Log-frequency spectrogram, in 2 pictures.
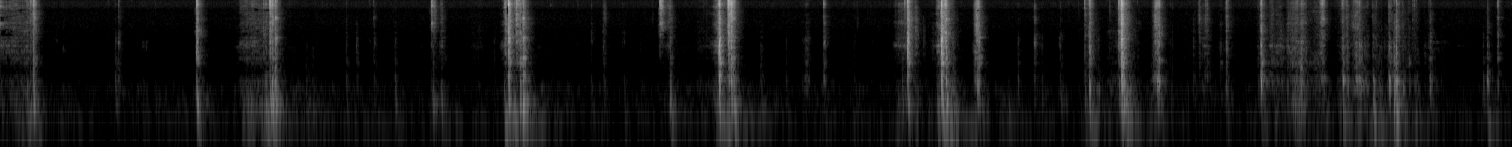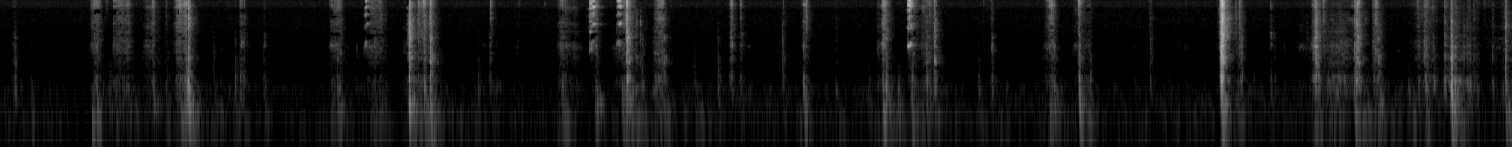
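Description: X-Acto knife blade scoring and cutting a thin clear plastic bottle. The sound is sharp scratchy clicks and short scrapes at irregular intervals, roughly one every second or two, with a longer run of scratching about halfway through.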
